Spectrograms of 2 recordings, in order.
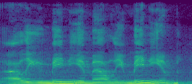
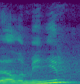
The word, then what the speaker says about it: aluminium: Like the Australians, we call aluminium, and the Americans call it aluminum.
